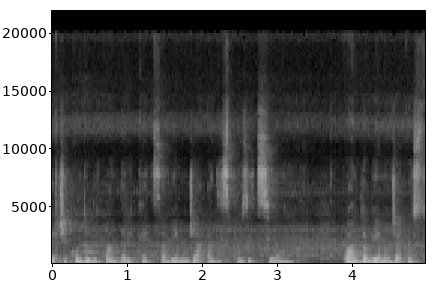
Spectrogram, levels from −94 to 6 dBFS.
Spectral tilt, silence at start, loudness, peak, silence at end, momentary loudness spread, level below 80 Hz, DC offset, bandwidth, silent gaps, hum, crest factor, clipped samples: -5 dB/octave; 0 s; -32 LUFS; -12 dBFS; 0 s; 12 LU; -70 dBFS; under 0.1%; over 20 kHz; none; none; 20 dB; under 0.1%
